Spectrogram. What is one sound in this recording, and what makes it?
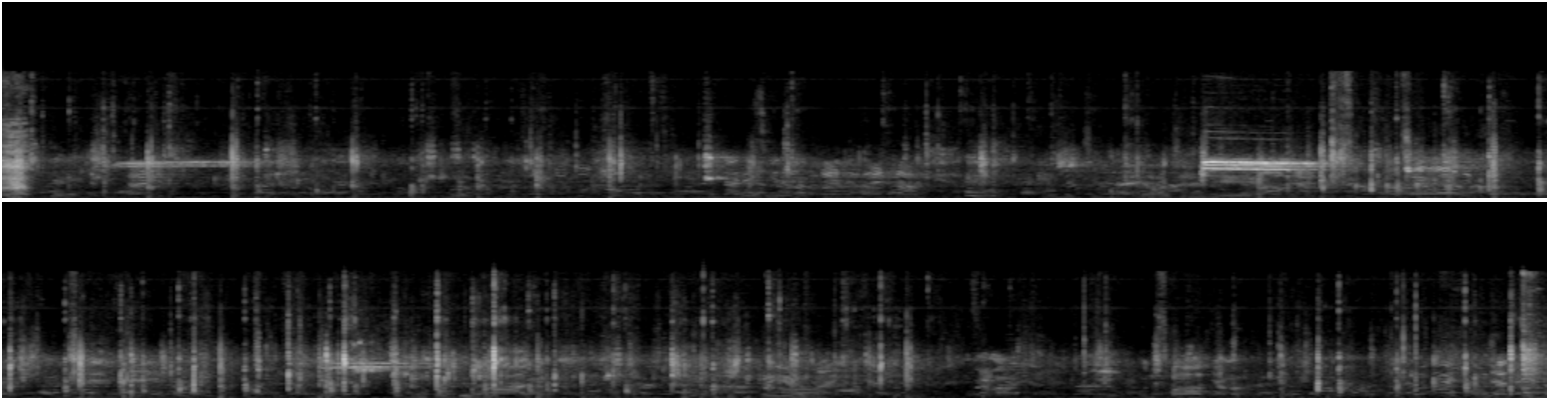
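A ping-pong ball clicks sharply back and forth on paddles and a table.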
